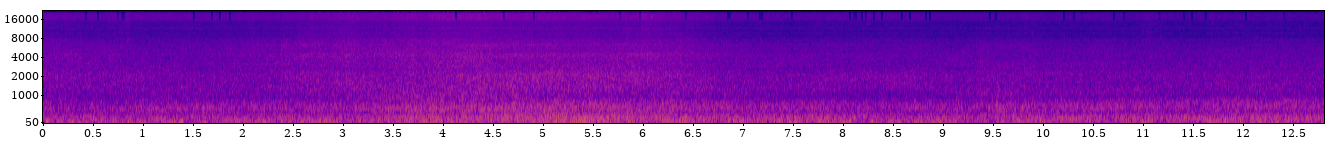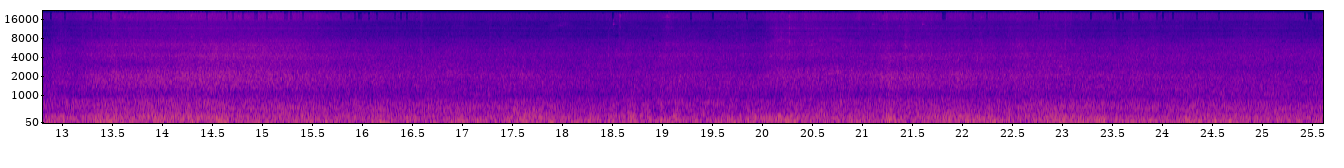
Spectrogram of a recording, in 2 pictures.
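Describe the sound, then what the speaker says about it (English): Gulf of Mexico waves breaking and washing up the shore on Panama City Beach, making a steady, loud surf roar mixed with strong wind buffeting the microphone. "These waves coming way up on shore"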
